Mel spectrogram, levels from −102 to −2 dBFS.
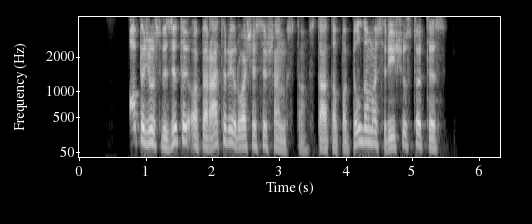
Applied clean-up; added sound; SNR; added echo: none; none; none; none.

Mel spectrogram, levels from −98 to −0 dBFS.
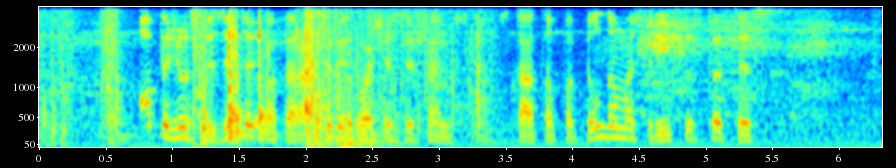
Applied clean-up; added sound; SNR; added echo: none; Bird; -1 dB; none.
